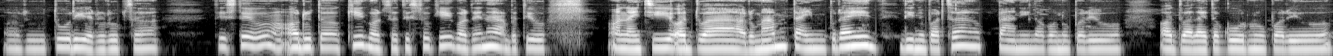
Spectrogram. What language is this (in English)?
Nepali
